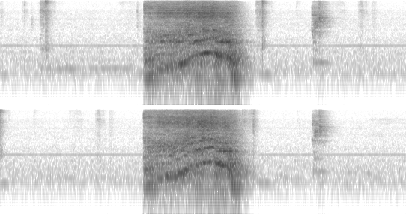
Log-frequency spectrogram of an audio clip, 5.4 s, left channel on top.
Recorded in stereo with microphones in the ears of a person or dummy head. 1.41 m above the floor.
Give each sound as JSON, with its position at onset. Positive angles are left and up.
{"t": 1.9, "sound": "a zipper", "side_deg": -45, "distance_m": 1.7}
{"t": 4.2, "sound": "a splash", "side_deg": 35, "distance_m": 1.0}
